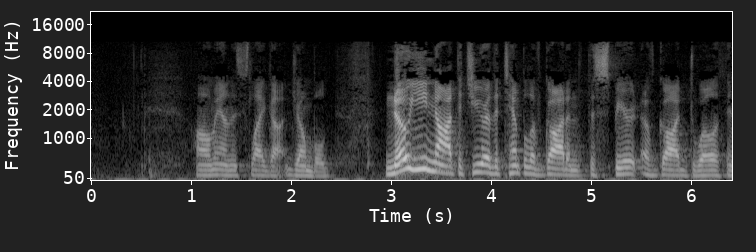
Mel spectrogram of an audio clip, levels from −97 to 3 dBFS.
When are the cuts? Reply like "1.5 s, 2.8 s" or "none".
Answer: none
